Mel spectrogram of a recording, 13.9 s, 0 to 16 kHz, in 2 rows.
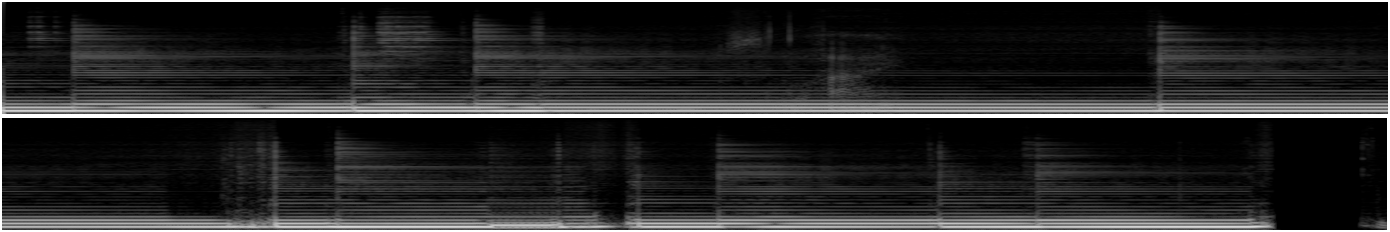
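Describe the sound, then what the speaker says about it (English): A guitar's A string fretted at the fifth fret and plucked repeatedly during tuning, ringing out an E note with sustained tones, each pluck clear and close, alone with no voices. "the next string is going to be A, and it's going to sound like E when you fret it on the 5th fret"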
